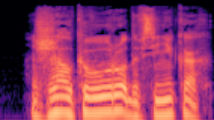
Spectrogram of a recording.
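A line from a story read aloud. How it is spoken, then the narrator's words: Gloomy. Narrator (Russian): отозвался я мрачно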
